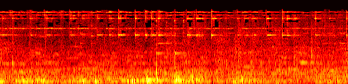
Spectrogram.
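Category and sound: signal or alarm, handbells ringing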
